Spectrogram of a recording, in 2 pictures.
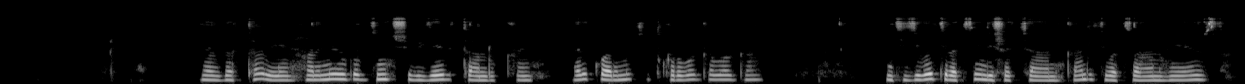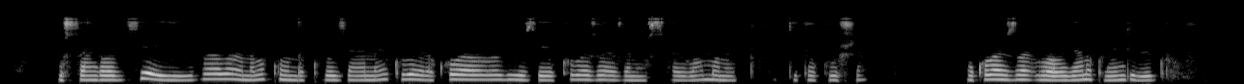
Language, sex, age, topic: Kinyarwanda, female, 25-35, education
